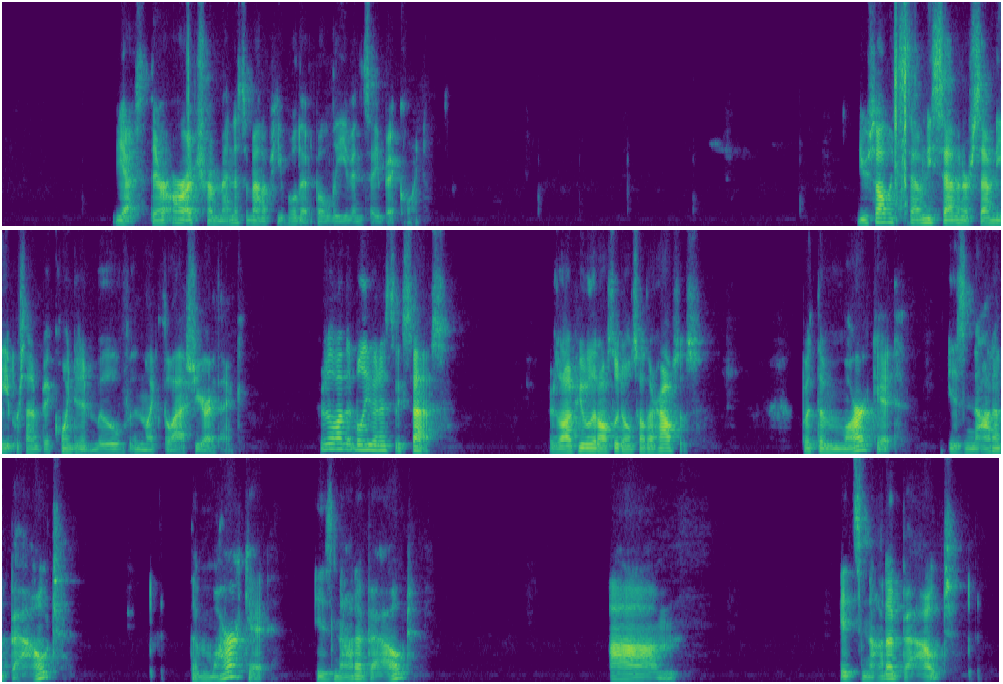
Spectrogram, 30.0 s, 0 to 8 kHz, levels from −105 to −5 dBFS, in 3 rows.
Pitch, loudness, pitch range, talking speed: 120 Hz, -29 LUFS, 110-130 Hz, 130 wpm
